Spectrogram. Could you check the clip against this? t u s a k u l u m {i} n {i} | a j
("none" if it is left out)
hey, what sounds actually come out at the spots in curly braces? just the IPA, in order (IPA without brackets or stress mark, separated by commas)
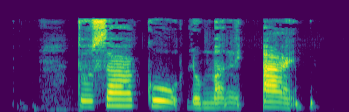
a, i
